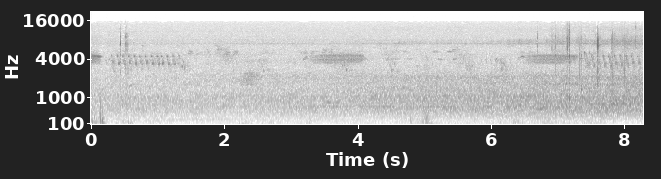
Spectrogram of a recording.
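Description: A freight train hauled by an SŽ class 363 'Brigitte' electric locomotive approaching, its rumble slowly growing louder, with a thin high whine coming in near the end. Over it a songbird sings a buzzy high note followed by a fast trill, three times.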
